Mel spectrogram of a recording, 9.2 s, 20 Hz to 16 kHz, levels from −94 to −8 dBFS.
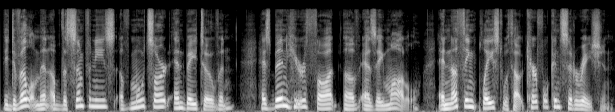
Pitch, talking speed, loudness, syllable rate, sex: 160 Hz, 150 wpm, -19 LUFS, 5.0 syllables/s, male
